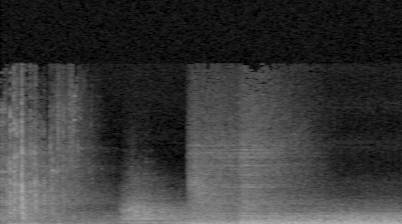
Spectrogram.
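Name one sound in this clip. A soft magical whoosh swells up.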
